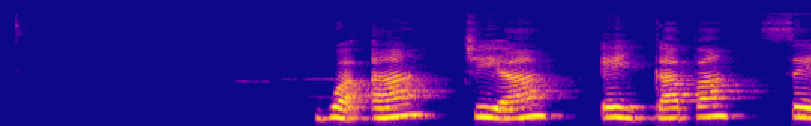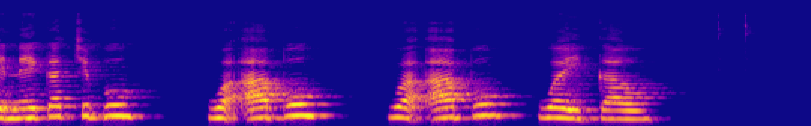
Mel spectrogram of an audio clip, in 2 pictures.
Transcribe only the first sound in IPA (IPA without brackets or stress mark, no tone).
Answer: w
